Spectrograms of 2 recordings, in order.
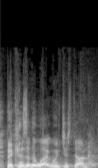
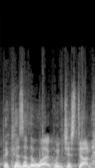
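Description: No difference in how they are said.

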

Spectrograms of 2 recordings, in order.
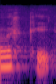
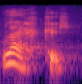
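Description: First: Легкий stressed on the final -КИЙ; stress on ending. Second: Легкий drawn out on ЛЕГ-; mistaken first-syllable stress. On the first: Teacher gives the correct form, легкий stressed on the ending. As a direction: say легкий leaning on the last syllable. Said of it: "наголос ставимо на". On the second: Teacher quotes what people say, легкий stressed on first syllable. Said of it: "може, к-, кажуть". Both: Shown as a demonstration.

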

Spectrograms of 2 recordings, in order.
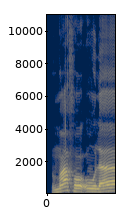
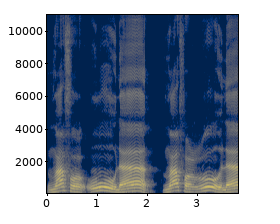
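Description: First: মাফউলা slow with a held final vowel; stretched stop. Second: মাফউলা very slow with a thick squeezed ain; heavy throat ain. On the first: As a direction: recite মাফউলা slowly, stretch then stop. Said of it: "এক আলিফ টেনে থামবেন". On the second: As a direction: press the throat on মাফউলা, drawn long. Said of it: "আইনটিকে মোটা করে গলা চিপে". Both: Shown as a demonstration.

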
